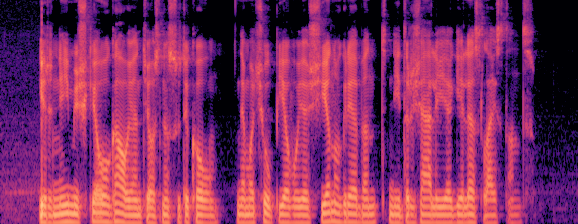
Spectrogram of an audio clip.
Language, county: Lithuanian, Klaipėda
